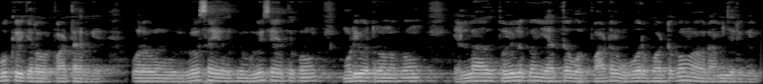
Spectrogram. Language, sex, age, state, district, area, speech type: Tamil, male, 45-60, Tamil Nadu, Cuddalore, rural, spontaneous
